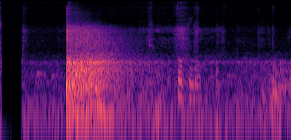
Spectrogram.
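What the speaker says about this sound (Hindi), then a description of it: "हम जा रहे हैं पटाखे चलाने" Diwali firecrackers go off with one sudden loud bang, then a long hissing, crackling fizz that slowly fades, while people nearby talk and call out.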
